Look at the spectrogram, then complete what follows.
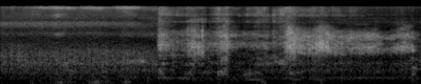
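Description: Beef smash-burger patty sizzling on the hot ceramic non-stick cook top of a Pit Boss Ultimate griddle as it is pressed flat with a spatula. The sizzle swells louder about one and a half seconds in and again near the end.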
